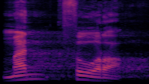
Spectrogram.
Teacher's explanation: Ikhfa samarkan perpaduan antara nun dengan tha. Ma'a baqail gunnah.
